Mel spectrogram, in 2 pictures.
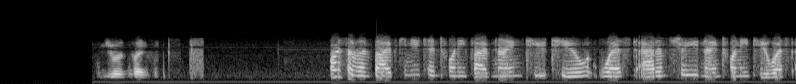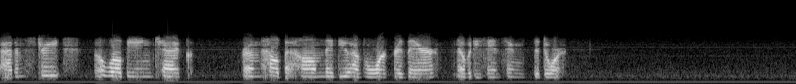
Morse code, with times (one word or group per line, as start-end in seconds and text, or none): none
